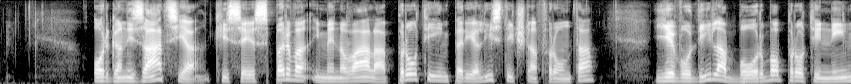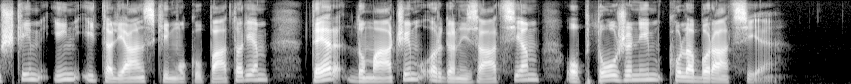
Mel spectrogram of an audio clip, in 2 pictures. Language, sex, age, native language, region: Slovenian, male, 60+, Slovenian, Central Slovenia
